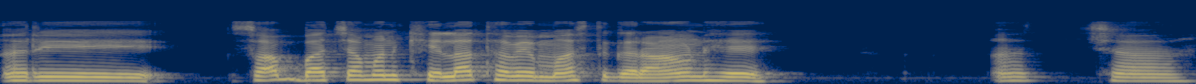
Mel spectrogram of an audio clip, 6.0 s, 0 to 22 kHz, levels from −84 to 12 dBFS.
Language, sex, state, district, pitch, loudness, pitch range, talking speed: Chhattisgarhi, male, Chhattisgarh, Sarguja, 180 Hz, -14 LUFS, 160-195 Hz, 110 wpm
